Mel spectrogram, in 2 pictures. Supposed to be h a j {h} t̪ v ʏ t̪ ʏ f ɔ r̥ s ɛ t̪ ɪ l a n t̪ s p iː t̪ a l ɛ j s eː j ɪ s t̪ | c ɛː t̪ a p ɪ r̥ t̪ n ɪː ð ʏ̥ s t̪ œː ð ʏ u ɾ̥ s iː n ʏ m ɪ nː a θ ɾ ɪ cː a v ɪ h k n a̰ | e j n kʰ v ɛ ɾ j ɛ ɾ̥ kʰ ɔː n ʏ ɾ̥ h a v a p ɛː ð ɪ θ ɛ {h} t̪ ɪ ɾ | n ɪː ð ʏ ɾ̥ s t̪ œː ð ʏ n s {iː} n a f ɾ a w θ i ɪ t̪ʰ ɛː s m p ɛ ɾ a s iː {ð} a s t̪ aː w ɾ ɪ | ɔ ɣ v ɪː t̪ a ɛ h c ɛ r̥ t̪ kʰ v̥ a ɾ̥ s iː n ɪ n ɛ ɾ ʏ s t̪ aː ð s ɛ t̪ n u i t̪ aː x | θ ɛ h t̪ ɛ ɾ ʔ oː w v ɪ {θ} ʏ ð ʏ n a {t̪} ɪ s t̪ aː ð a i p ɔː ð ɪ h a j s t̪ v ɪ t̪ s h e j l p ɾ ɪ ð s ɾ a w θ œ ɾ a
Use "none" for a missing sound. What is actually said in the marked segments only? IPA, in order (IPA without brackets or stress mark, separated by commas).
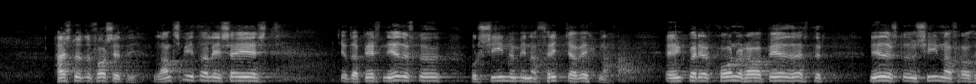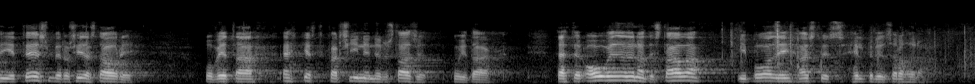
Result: s, f, iː, ð, ð, t̪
